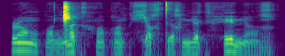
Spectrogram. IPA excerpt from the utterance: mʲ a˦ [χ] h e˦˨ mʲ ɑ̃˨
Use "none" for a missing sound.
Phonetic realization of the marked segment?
k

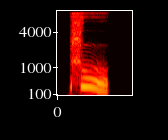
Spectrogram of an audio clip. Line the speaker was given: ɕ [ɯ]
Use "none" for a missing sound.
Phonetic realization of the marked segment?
u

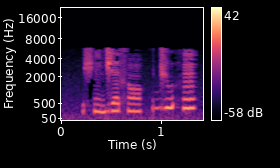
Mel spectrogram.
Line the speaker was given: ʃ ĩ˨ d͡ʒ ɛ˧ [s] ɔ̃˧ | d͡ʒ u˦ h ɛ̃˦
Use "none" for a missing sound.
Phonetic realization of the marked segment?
s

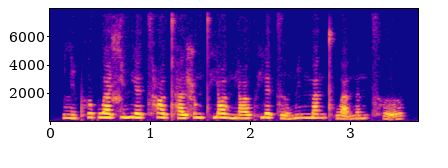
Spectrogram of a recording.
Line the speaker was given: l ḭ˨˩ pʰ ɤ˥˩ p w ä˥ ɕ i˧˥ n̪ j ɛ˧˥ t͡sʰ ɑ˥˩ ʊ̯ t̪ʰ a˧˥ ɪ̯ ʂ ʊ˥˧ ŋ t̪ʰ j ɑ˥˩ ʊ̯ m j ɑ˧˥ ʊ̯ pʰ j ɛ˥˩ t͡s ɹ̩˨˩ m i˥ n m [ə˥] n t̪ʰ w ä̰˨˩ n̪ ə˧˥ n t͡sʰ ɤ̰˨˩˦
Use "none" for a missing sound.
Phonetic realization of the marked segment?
a˥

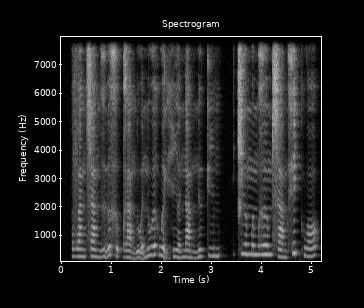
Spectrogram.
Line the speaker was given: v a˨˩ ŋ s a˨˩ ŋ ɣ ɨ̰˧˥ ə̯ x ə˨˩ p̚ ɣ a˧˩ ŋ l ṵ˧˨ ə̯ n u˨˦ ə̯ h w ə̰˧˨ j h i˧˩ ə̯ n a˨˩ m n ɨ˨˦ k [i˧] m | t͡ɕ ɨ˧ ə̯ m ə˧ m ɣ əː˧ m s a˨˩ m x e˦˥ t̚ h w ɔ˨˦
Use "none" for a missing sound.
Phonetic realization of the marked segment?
i˧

